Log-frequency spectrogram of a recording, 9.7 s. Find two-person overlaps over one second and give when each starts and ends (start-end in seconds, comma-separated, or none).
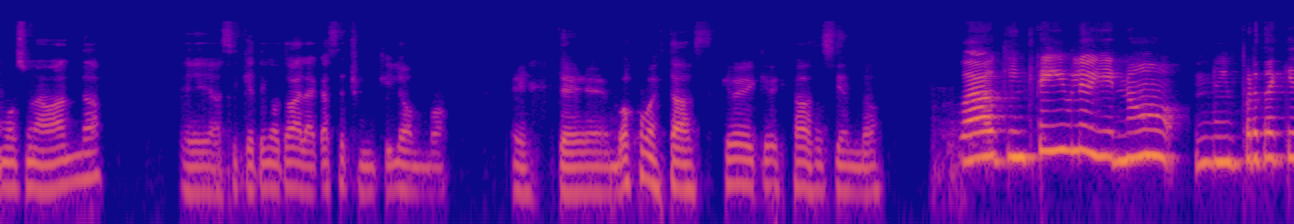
none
